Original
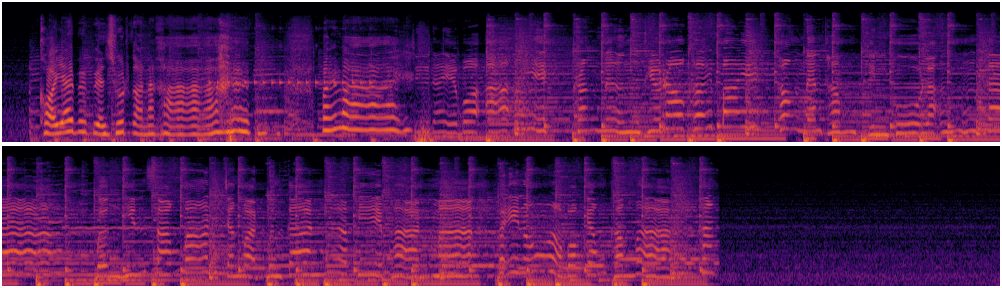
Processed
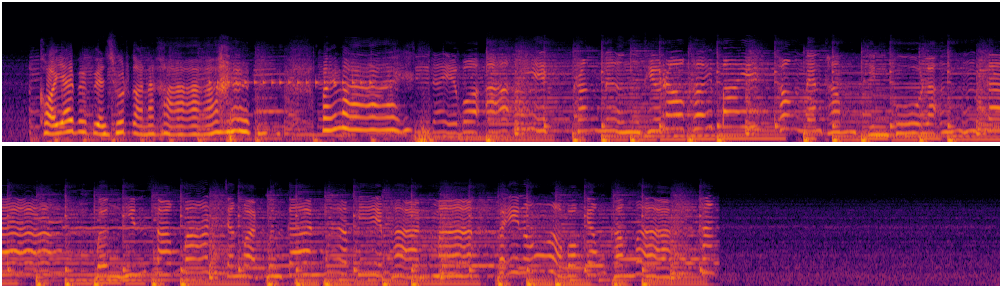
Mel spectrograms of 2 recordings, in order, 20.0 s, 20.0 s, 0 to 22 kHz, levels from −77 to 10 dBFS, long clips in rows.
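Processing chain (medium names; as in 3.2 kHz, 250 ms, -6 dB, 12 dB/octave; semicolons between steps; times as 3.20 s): low-pass 3.8 kHz 24 dB/octave; trim +8 dB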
